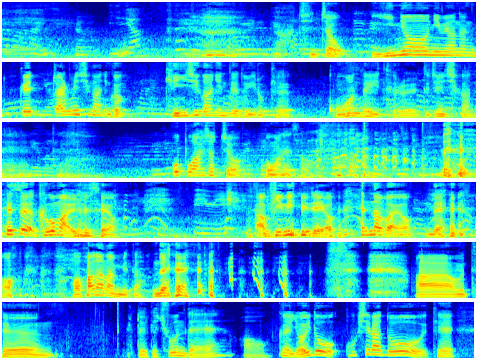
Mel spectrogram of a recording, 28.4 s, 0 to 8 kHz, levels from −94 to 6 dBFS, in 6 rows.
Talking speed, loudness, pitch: 215 characters per minute, -23 LUFS, 135 Hz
